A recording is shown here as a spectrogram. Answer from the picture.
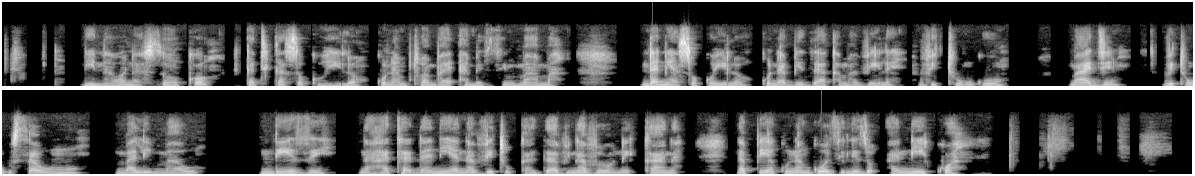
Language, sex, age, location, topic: Swahili, female, 18-24, Nairobi, finance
